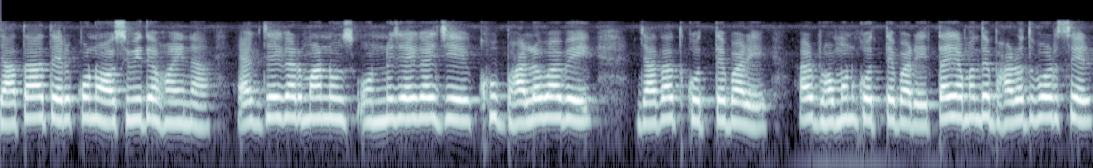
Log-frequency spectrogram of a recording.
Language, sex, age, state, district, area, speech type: Bengali, female, 60+, West Bengal, Nadia, rural, spontaneous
